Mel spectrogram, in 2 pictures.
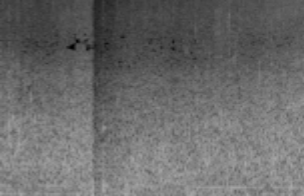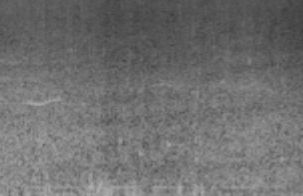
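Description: Small waves washing in over sand in shallow surf, a steady rushing that swells about halfway through, with wind rumbling on the microphone.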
